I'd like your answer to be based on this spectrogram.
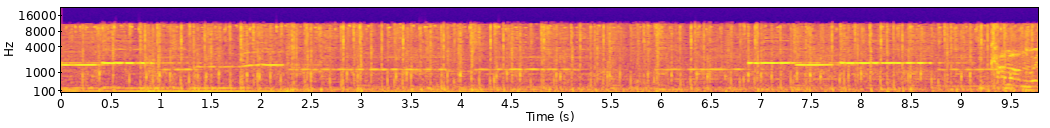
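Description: A horse gallops hard in a race in The Witcher, a steady rapid hoofbeat rhythm, with music playing over it and a brief whinny near the end.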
